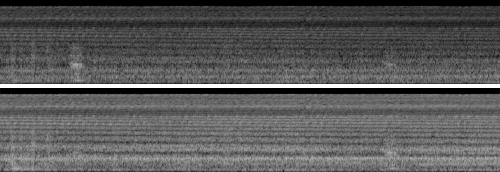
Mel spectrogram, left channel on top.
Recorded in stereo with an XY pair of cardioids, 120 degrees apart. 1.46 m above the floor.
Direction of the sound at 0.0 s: 55° right.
